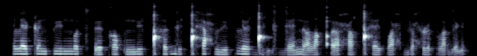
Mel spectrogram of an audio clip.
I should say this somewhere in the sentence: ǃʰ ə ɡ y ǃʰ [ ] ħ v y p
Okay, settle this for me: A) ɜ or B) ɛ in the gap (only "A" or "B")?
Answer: B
